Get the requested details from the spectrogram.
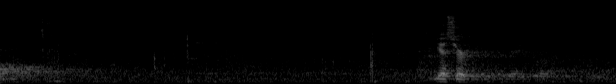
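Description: A man speaks into a microphone over a loudspeaker in a large echoing hall.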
